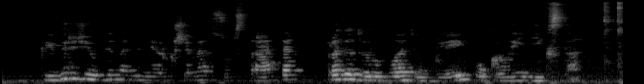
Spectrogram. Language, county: Lithuanian, Klaipėda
